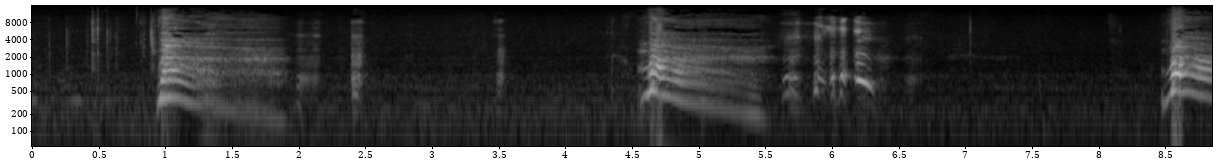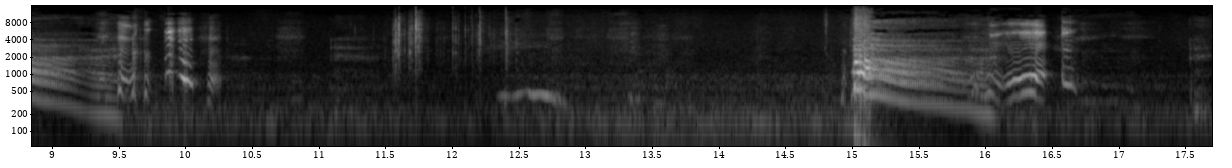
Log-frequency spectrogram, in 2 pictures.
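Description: A baby squeals loudly in short, high bursts close by.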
